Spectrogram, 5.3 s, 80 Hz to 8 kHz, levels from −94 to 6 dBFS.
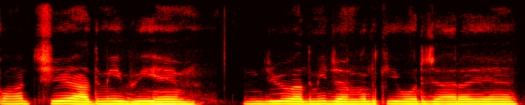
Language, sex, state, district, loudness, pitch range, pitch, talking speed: Hindi, male, Jharkhand, Deoghar, -14 LUFS, 180-185 Hz, 180 Hz, 150 wpm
